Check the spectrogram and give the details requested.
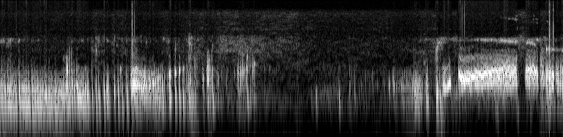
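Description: Long rumbling, gurgling stomach growls with a short quiet pause midway; ordinary bowel sounds.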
